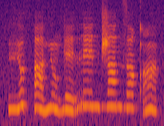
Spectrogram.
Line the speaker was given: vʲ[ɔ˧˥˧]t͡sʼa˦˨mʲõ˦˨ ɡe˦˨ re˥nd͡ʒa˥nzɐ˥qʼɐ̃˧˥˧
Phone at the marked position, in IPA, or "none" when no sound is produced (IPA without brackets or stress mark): ɔ˧˥˧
